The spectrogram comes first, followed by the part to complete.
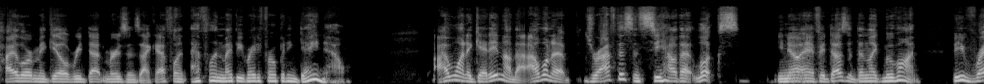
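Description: No technical faults can be heard anywhere in the speech recording, and the signal stays continuous and stable throughout.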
